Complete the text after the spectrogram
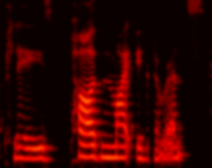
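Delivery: normal talking voice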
